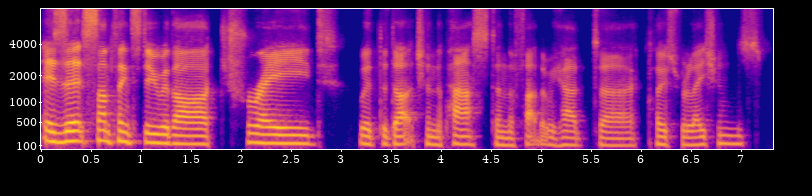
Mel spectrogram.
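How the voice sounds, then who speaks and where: Casting: relaxed male co-host, mid pitch, agreeable and brief. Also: a little slow. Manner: easygoing, agreeable, short replies. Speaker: podcast co-host and English teacher. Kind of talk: casual podcast chat. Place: London.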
